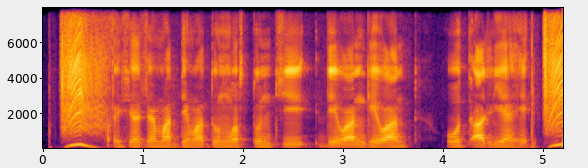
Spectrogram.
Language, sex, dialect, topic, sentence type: Marathi, male, Varhadi, banking, statement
